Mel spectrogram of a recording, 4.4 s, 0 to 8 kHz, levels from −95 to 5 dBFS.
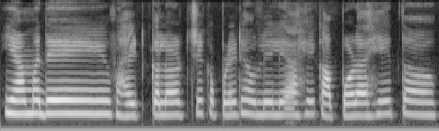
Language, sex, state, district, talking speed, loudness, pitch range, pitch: Marathi, female, Maharashtra, Pune, 125 wpm, -15 LUFS, 260-285 Hz, 270 Hz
